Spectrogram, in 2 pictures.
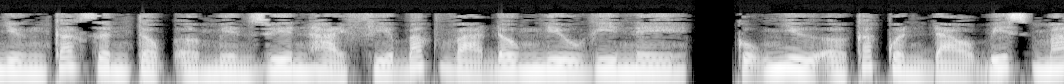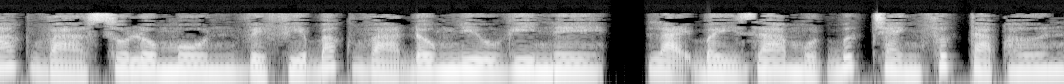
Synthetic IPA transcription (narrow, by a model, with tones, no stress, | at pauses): ɲɨ˧ŋkaː˦˥k̚z̥ə˧nt̪ə˨˩wk͡p̚ʔəː˧˩mi˨˩ənzwi˧ənɦa̰ː˧˩jfi˨˦əɓa˦˥k̚vaː˨˩ɗə˧wŋ͡mni˧wɣi˧ne˧ | kʊ̰˧˥ŋ͡mɲɨ˧ʔəː˧˩kaː˦˥kːwə˨˩nɗaː˧˩wɓi˦˥s̚maː˦˥k̚vaː˨˩so˧lo˧mo˧nve˨˩fi˨˦əɓa˦˥k̚vaː˨˩ɗə˧wŋ͡mni˧wɣi˧ne˧ | la̰ː˧˨jɓə˨˩jzaː˧mo˨˩t̚ɓɨ˦˥k̚t͡ɕa˧jŋ̟fɨ˦˥k̚t̪aː˨˩p̚həː˧n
